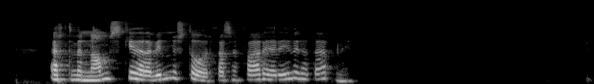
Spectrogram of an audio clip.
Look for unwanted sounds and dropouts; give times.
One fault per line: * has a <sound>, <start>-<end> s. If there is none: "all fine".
all fine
